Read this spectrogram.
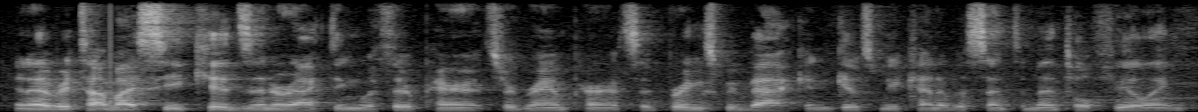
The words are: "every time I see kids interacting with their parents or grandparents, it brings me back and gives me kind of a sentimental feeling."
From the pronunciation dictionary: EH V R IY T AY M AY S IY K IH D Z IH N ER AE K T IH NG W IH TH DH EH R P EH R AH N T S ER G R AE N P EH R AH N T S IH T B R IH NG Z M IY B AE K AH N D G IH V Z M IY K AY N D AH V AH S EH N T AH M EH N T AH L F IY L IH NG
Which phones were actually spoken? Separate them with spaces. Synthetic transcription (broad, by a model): EH V R IY T AY M AY S IY K IH D Z IH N ER AE K T IH NG W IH DH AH R P EH R AH N T S ER G R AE N P EH R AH N T S IH T B R IH NG Z M IY B AE K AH N G IH V Z M IY K AY N D AH V AH S EH N T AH M EH N T L F IY L IH NG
